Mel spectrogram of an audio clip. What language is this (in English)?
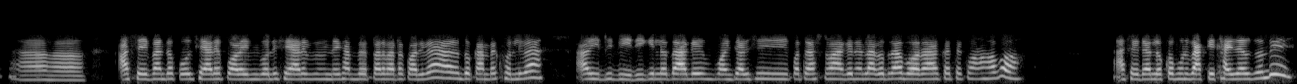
Odia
